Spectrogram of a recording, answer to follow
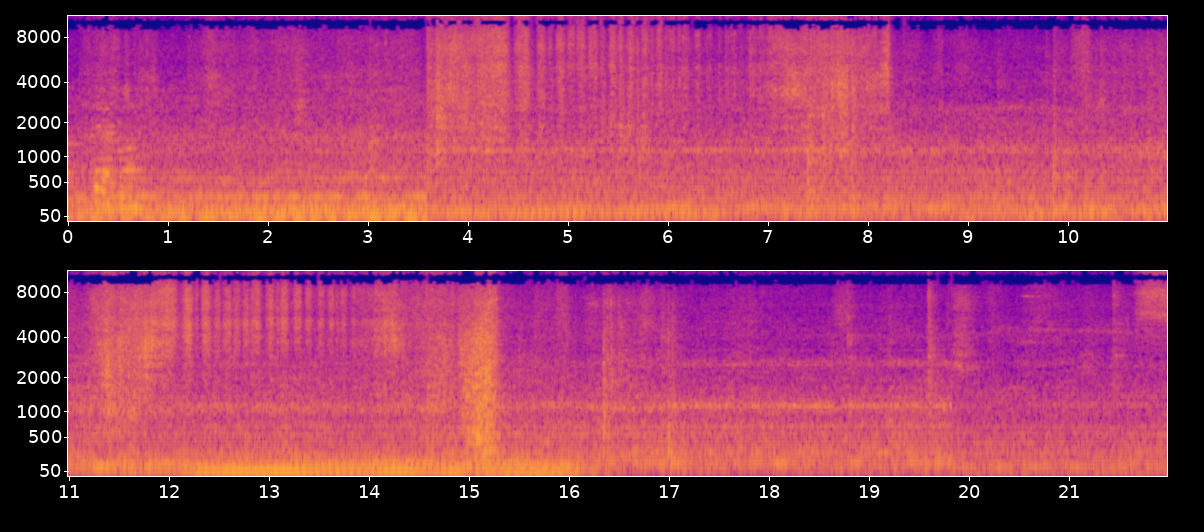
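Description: Four drawn-out scraping strokes, roughly four seconds apart, over a steady low rumble; the last stroke is the loudest.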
